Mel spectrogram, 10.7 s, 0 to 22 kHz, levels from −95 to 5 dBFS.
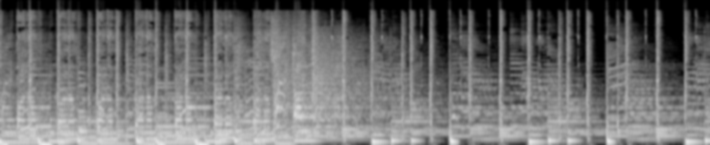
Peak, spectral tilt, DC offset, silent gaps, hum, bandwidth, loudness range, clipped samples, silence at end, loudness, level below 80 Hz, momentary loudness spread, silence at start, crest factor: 0 dBFS; -5.5 dB/octave; under 0.1%; none; none; 17 kHz; 4 LU; 0.3%; 0 s; -12 LUFS; -20 dBFS; 7 LU; 0 s; 12 dB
